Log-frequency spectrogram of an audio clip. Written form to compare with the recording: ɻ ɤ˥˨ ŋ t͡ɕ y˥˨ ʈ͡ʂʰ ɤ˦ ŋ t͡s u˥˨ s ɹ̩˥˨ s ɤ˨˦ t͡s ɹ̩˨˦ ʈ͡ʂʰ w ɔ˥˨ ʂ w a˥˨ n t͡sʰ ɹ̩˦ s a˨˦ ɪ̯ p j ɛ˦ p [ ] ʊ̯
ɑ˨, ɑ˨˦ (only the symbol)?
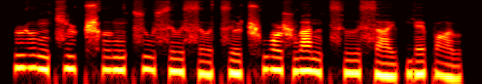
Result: ɑ˨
